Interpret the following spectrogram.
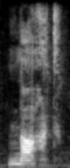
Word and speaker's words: Nacht: तो नाख्त में भी आ के बाद जो है सी एच आया।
